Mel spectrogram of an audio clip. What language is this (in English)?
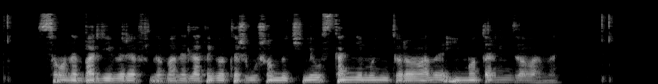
Polish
